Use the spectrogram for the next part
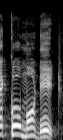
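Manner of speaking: एकोमोडेट slowly split into four beats; syllable by syllable. Shown as a demonstration. Teacher counting for the class, एकोमोडेट in separate syllables. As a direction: sound out एकोमोडेट one syllable at a time. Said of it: "चार बार आ रहा है".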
